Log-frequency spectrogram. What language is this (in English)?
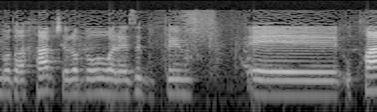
Hebrew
